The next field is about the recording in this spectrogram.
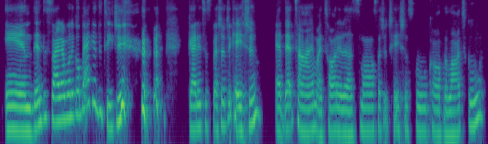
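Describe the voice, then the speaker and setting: A middle-aged woman from Liberia, a guest chatting casually and telling her life story with laughs and restarts. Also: low voice. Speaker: guest, school founder. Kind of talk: casual chat.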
